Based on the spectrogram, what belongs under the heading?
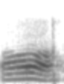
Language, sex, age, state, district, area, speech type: Manipuri, female, 30-45, Manipur, Kangpokpi, urban, conversation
